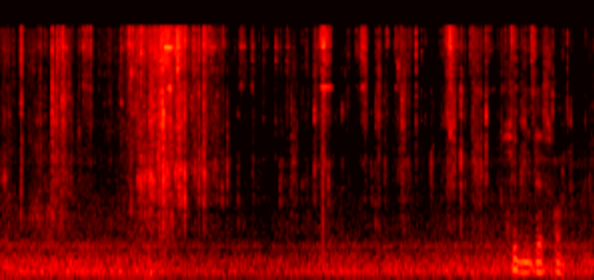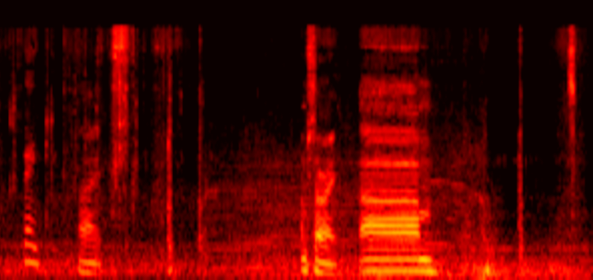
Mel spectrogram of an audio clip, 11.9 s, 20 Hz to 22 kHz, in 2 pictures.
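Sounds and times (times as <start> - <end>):
bunch of keys jangling: 0.0 - 7.4
low rumble: 0.0 - 11.8
speech: 5.1 - 7.2, 8.9 - 10.4.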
